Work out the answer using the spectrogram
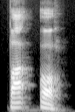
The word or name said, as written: pao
